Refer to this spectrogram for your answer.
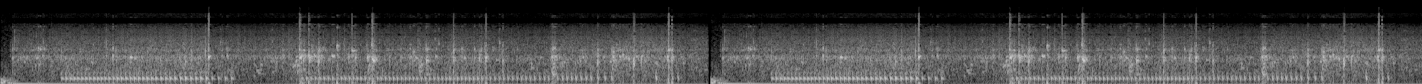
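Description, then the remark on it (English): Deep, droning underwater calls of an unknown aquatic animal, captured electronically by monster hunters in a region called Scotch Bonnet, rise in sustained low tones over steady crackling and hiss, broken by sharp clicks; the same sequence of calls plays through twice. “monster hunters electronically captured loud, deep sounds in a region called Scotch Bonnet”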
